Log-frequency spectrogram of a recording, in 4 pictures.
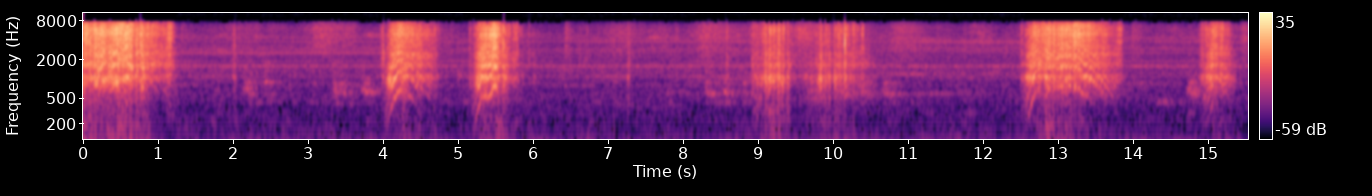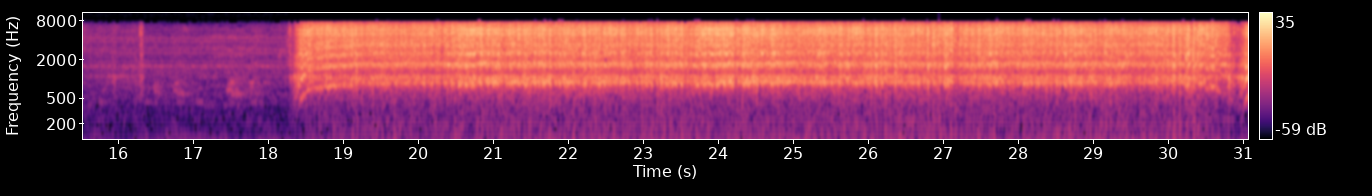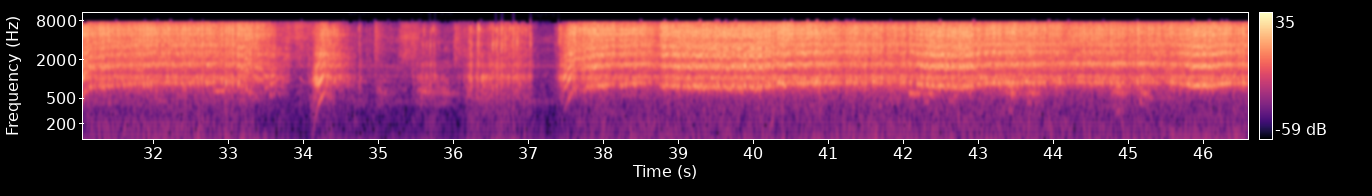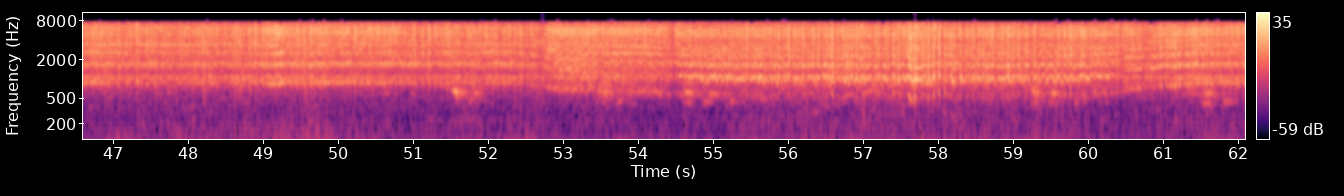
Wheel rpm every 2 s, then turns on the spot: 110, 0, 30, 10, 20, 10, 60, 10, 0, 130, 230, 230, 230, 230, 230, 160, 180, 20, 30, 190, 220, 230, 230, 230, 230, 230, 210, 160, 160, 160, 190.
8-10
